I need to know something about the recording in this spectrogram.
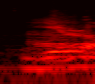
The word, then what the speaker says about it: Gyros: Gyros. Oh, I see. Yeah. The G is pronounced like a Y.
